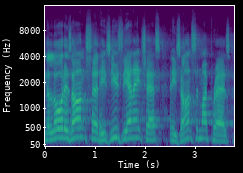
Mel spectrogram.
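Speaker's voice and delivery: loud, high, jubilant announcement; triumphant proclamation. Retold or imitated. Running to a friend waving the letter, triumphant.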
